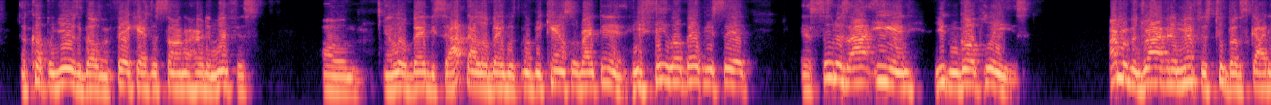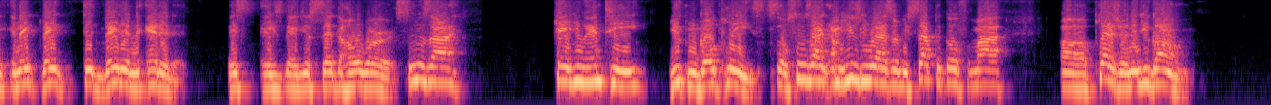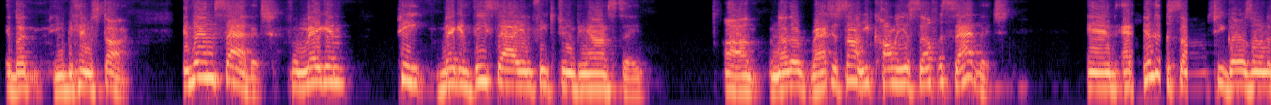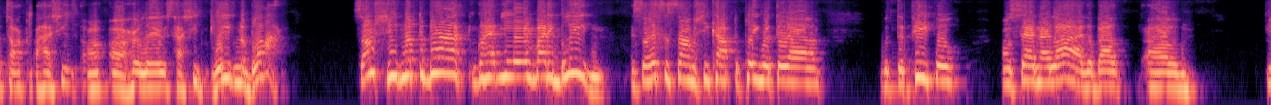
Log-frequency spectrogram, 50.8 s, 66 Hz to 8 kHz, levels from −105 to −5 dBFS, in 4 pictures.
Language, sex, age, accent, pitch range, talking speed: English, male, 30-49, American, 145-185 Hz, 205 wpm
